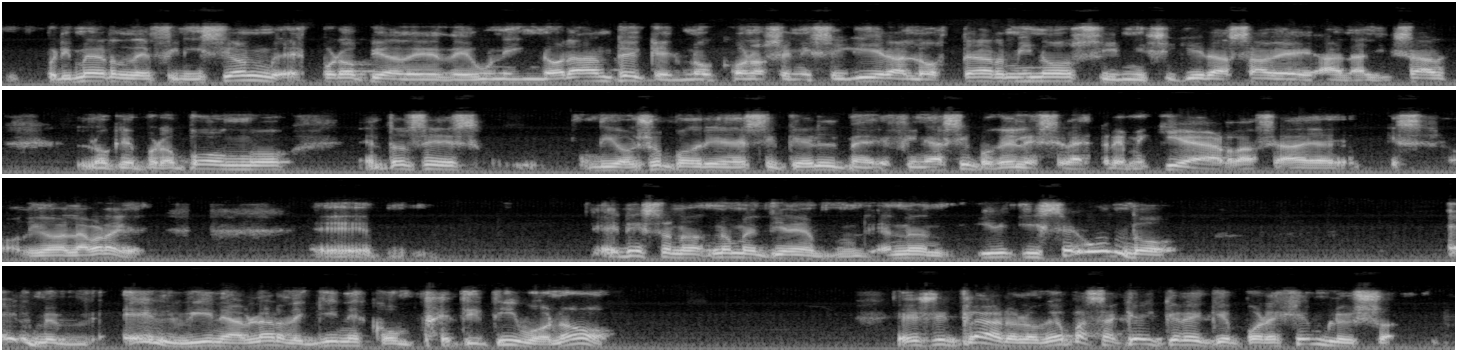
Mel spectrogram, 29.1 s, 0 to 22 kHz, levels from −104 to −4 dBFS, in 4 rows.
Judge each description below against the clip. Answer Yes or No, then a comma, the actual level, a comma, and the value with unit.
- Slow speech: No, average, 170 wpm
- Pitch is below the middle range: No, medium, 175 Hz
